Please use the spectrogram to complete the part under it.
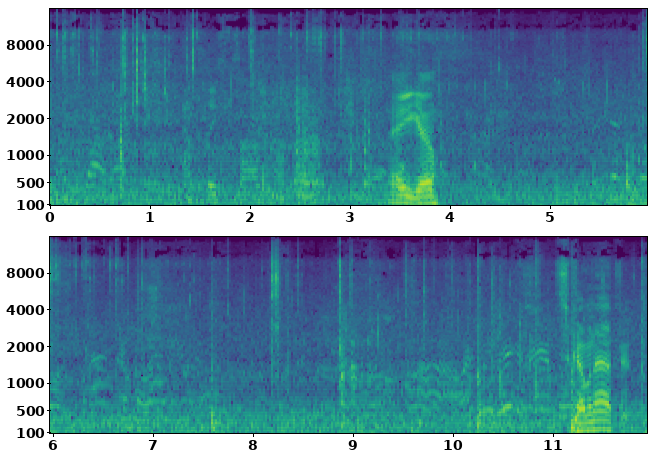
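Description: A fishing reel whirs and clicks as its handle is cranked.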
